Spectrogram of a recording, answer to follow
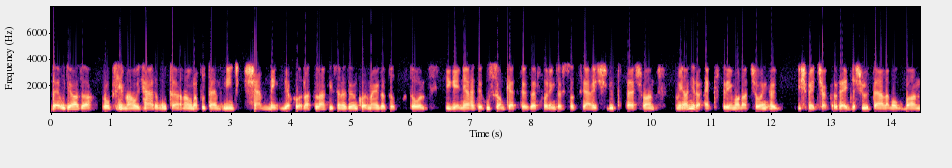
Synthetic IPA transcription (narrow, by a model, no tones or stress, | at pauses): d̪ɛuɟɛɒzɒpro̞bleːmɒɦo̞cɦaːɾo̞mut̪ːɦɒnɒput̪aːnːint͡ʃʃɛ̰mːiɟɒko̞̰rlɒt̪ilɒkhisɛnɒzøŋko̞rmaːɲzɒt̪o̞kt̪oːliɡeːɲɛlɦɛt̪øːhuso̞ŋkɛt̪ːøːɛzɛrfo̞ɾint̪o̞ʃso̞t̪siaːliʃjut̪ʰːɒ̥t̪aːʃʋɒn | ɒmiʔɒɲːiɾɒʔɛkst̪reːmɒlɒt͡ʃo̞ɲɦo̞ɟ | iʃmeːt̪̚t͡ʃɒkɒzɛɟːɛʃylt̪aːlːɒmo̞ɡbɒn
